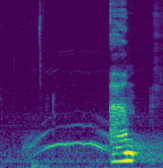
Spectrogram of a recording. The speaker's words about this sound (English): As my cat screams into the microphone.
